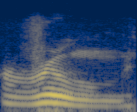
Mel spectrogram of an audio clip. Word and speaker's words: room: So instead of saying room, pronouncing an H in front of the R in room, it's to her room.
